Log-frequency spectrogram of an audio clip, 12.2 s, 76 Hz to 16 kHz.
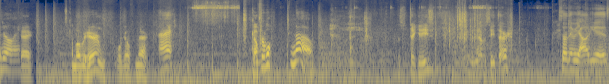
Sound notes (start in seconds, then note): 3.8 handcuffs jingling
